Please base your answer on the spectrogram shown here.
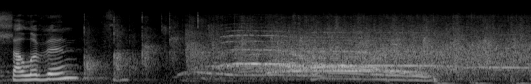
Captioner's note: applause, cheering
